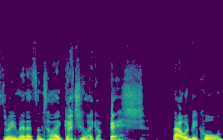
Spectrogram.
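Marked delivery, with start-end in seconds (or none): 0.0-2.1 smart-speaker voice turned sinister, like a horror-film killer. Imagining features for an AI assistant, answer the timer request in Ghostface voice. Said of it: "Alexa in Ghostface voice".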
